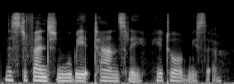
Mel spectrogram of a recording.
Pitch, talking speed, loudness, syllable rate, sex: 165 Hz, 255 wpm, -19 LUFS, 5.5 syllables/s, female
